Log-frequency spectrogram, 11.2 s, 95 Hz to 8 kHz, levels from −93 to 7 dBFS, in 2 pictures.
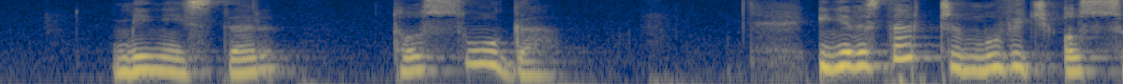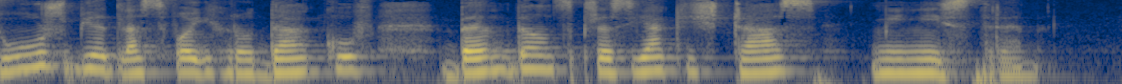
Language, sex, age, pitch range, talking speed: Polish, female, 50-69, 180-225 Hz, 90 wpm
